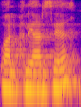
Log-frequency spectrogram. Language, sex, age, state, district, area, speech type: Maithili, female, 45-60, Bihar, Begusarai, rural, spontaneous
